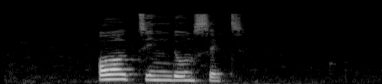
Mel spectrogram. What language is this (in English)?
Cameroon Pidgin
